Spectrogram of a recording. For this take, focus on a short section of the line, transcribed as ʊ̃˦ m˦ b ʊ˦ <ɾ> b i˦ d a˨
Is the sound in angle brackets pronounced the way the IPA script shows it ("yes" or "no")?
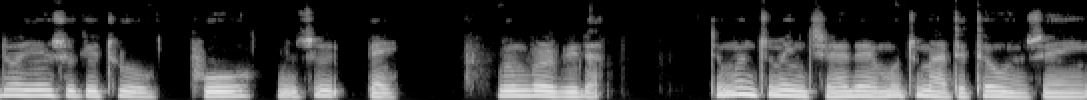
yes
